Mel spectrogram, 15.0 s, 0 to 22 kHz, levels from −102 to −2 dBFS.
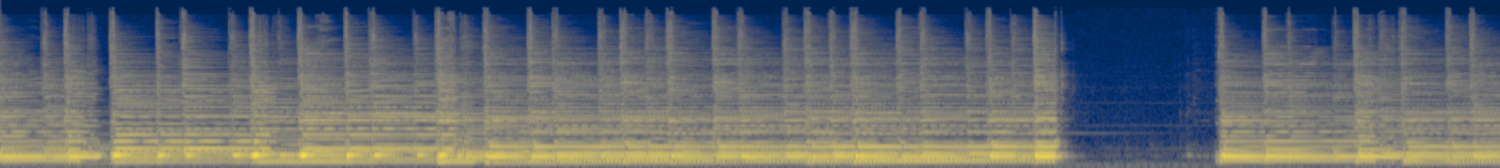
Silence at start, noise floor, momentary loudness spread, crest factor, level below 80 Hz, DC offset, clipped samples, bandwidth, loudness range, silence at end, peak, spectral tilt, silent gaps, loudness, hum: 0 s; -60 dBFS; 6 LU; 18 dB; -58 dBFS; under 0.1%; under 0.1%; 18 kHz; 3 LU; 0 s; -2 dBFS; -6.5 dB/octave; none; -20 LUFS; none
